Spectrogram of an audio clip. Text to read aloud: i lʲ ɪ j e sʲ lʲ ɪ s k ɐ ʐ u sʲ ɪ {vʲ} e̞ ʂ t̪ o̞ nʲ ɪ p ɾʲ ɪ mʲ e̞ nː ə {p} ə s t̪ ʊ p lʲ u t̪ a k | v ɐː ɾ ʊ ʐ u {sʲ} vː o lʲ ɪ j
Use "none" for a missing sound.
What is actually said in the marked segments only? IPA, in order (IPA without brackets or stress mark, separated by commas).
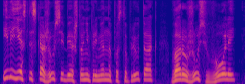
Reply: bʲ, p, sʲ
